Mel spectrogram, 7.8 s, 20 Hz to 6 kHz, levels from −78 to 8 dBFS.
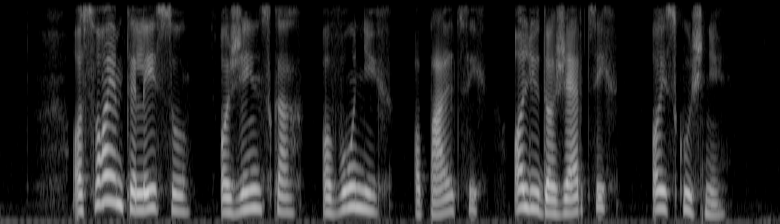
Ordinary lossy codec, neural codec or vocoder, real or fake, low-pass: none; none; real; 5.4 kHz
